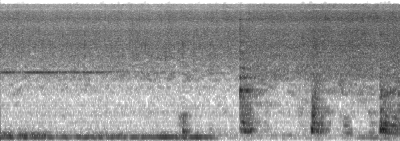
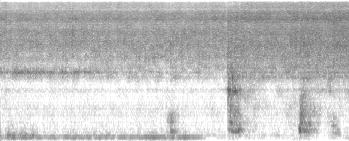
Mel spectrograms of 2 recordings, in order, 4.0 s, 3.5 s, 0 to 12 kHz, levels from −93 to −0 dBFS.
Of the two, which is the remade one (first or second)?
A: second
